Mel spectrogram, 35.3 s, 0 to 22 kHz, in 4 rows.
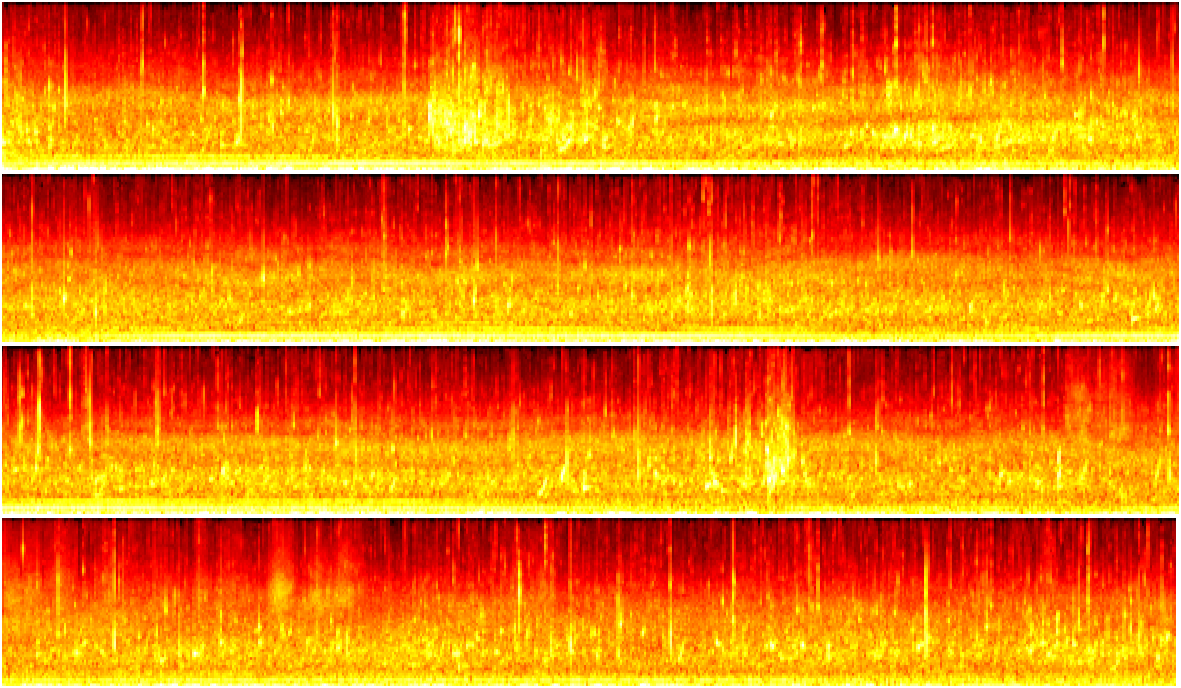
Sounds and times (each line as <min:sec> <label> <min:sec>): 0:00.0 alluvial tree waves 0:16.0
0:00.0 river 0:35.2
0:22.9 alluvial tree waves 0:33.4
